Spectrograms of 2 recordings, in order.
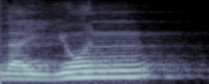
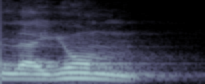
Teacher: because of that ba, this noon sakin sound will get changed to mim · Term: Noon gets changed to mim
